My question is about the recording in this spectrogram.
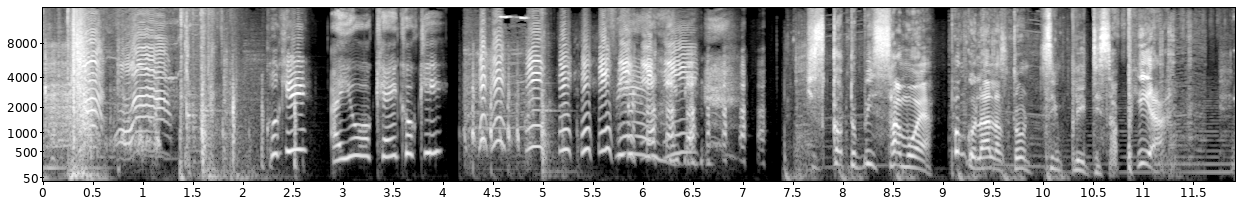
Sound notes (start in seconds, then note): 4.2 laughter; 4.2 laughing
